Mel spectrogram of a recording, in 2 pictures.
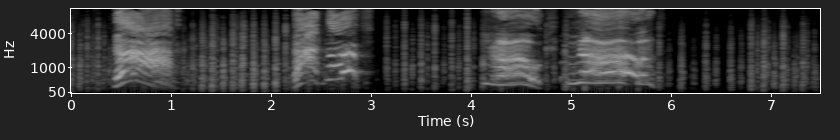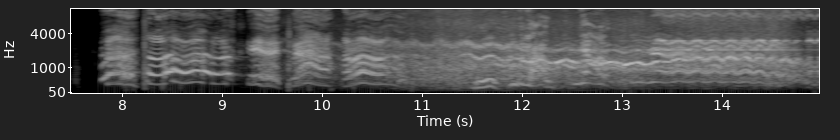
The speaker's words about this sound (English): those all combine to give the impression of sort of akin to he's going down a drain in a bathtub, faster and faster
